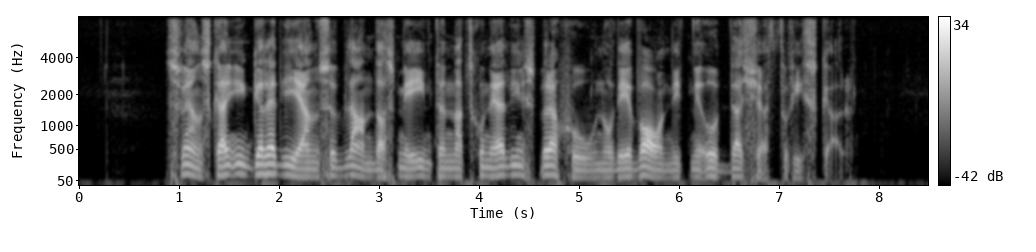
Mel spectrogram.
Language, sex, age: Swedish, male, 53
